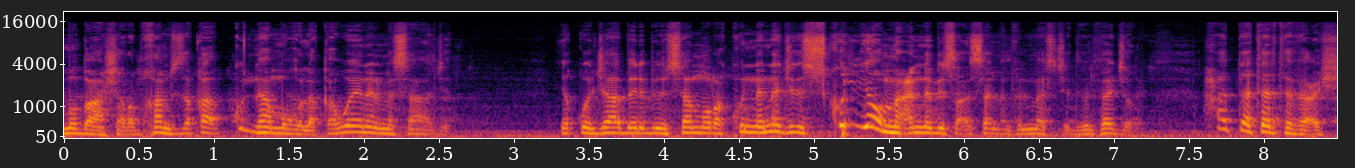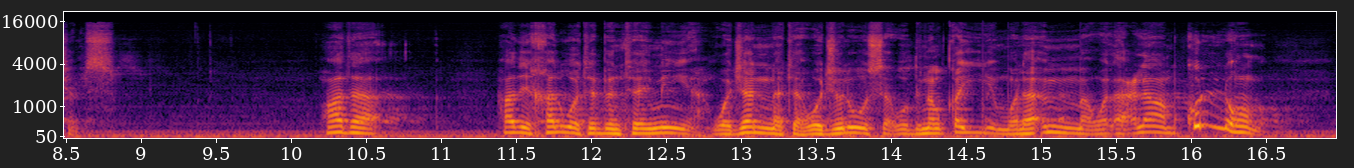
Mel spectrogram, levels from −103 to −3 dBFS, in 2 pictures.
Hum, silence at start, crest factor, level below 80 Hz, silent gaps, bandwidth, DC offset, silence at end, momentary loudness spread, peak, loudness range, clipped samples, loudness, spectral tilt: none; 0 s; 18 dB; -50 dBFS; none; 16 kHz; under 0.1%; 0 s; 22 LU; -12 dBFS; 6 LU; under 0.1%; -30 LUFS; -6 dB/octave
